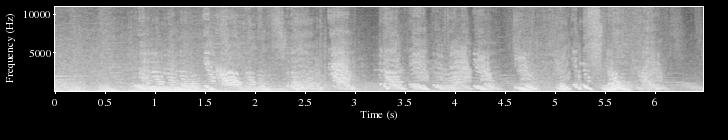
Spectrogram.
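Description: Animated-film soundtrack of a tractor stampede, with crashes, smashing and music, put through a 'G Major' pitch-shifting effect. The sound is layered, pitch-shifted and warbling, with many quick falling glides and knocks.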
